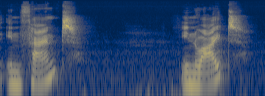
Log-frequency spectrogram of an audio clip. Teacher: N is realized as labiodental nasal when it is immediately followed by v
